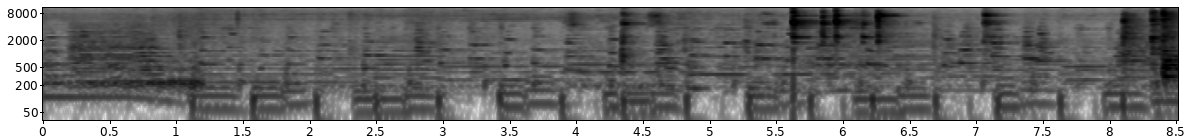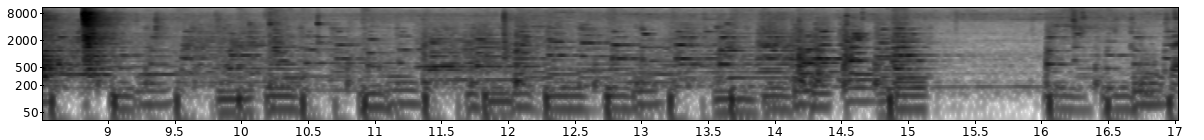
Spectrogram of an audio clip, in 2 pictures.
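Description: Browned Jamaican BBQ pork tenderloin basted in a pan: steady clinks and scrapes of a spoon on cookware over a light sizzle, close and fairly loud, with a few sharper knocks.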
